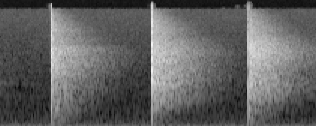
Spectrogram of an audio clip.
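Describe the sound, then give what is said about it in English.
Three slow, deliberate hand claps to turn a clap-activated lamp back on, evenly spaced about two-thirds of a second apart, each sharp and crisp with a short ringing tail, and no talking in between. “Clap three times. You gotta do it slowly.”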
